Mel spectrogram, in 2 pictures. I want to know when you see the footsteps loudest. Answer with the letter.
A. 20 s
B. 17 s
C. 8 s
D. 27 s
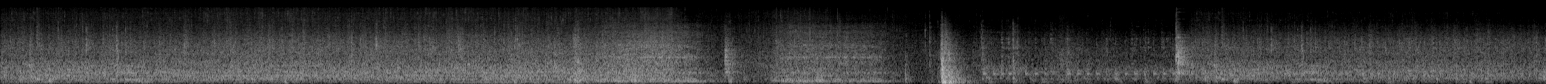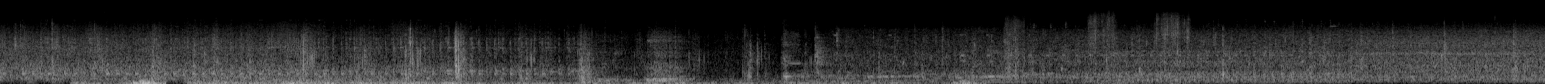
A.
